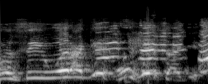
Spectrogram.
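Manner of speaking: excited shout. Real, not acted. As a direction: yell it out, thrilled at the idea.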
